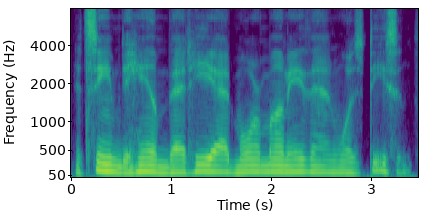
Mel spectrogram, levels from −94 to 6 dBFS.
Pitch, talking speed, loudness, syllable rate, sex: 110 Hz, 205 wpm, -17 LUFS, 4.5 syllables/s, male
